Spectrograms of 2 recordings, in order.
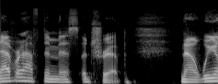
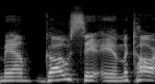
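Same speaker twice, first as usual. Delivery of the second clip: ridiculous Southern police-officer voice, slow, high drawl; 7 semitones higher than usual. Retelling a police officer's arrest, ridiculous Southern accent. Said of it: "the police officer has the most ridiculous Southern accent".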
